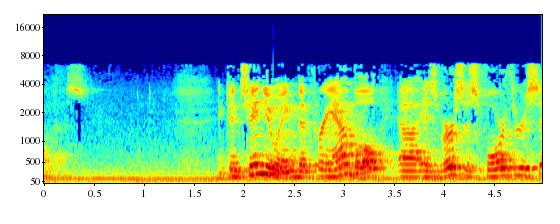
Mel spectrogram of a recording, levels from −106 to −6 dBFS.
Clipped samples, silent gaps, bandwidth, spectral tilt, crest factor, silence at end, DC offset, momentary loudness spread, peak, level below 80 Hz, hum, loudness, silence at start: under 0.1%; none; 7 kHz; -5.5 dB/octave; 16 dB; 0 s; under 0.1%; 20 LU; 0 dBFS; -42 dBFS; none; -15 LUFS; 0 s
